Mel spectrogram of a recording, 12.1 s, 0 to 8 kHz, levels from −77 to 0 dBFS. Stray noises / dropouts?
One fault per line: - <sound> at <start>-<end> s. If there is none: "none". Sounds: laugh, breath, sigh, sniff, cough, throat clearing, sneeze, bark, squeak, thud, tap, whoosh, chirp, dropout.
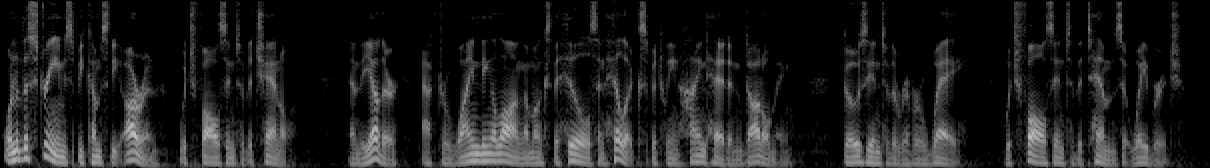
none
